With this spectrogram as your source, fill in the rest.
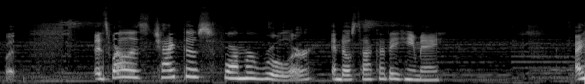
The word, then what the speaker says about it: Csejte: as well as yeah i looked it up and i guess that's how it's pronounced roughly not how i would have guessed but as well as chaitos former ruler and osaka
